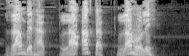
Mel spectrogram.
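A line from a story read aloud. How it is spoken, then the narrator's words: Loud mocking scolding. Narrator (Vietnamese): người áo đen cao giọng nhại mắng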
